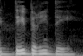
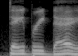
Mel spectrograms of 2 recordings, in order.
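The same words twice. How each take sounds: First: "[name]" said the French way, "day-bree-DAY" with short, pure vowels; French pronunciation. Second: "Débris day" said "DAY-bree day", with English vowels; English Anglophone accent. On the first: Singer shows host the other way to say her album title, French pronunciation. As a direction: say "[name]" as French dé-bri-dée, no English glides. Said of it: "Or you could say". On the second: Singer offers host an easier way to say her album title, English Anglophone accent. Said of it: "Say it with the English Anglophone accent". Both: Shown as a demonstration.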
